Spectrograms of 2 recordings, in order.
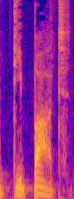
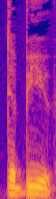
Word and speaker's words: debut: be not very stable, 表示的意思可能就是不稳定啊，比较这个晃晃悠悠的或者是来回震荡的美国股市的这样的一个处女秀或者是首演，这个词叫做 debut。注意这个词的读法，很多人呢是见到这个词直接就读了，读 debut, no, but it's debut, it's a French word, so debut, 啊，特也不发音 debut, read after me three times, debut, debut, debut, OK, debut, 然后往后看 as it launched on the Nasdaq, 上市很多词啦，比如说 launch, 比如说 list, 都可以啊，或者是 go on public, go for public, those words are also have the same meaning, OK?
